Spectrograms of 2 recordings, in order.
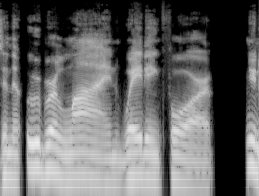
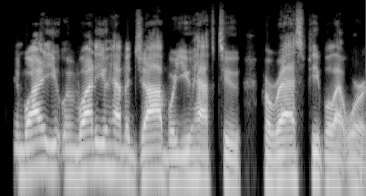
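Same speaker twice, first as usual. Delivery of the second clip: usual speaking voice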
